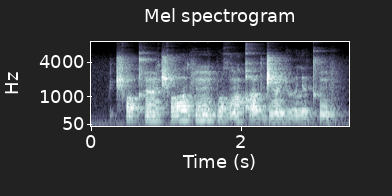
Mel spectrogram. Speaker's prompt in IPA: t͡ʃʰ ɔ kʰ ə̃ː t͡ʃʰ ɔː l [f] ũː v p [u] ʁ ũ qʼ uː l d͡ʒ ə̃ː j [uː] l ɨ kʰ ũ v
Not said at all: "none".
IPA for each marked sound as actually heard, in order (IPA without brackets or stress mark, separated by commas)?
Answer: f, u, ɯː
